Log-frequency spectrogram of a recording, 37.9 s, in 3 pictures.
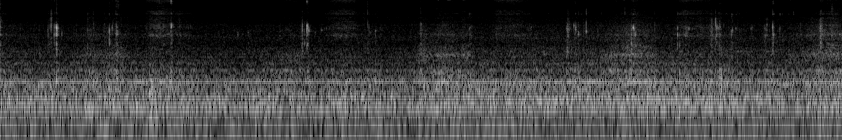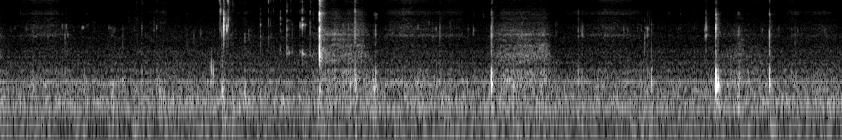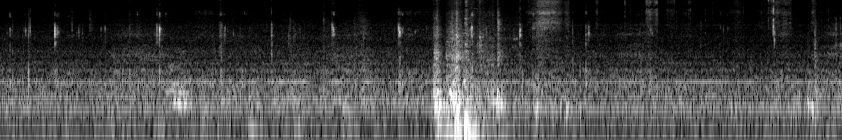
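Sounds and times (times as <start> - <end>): person chewing a crayon: 0.0 - 31.6, 33.0 - 37.9
soft breathing: 4.2 - 8.3, 17.4 - 22.4, 26.8 - 29.0.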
